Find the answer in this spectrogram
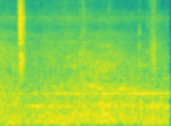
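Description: Steady background noise, like an outdoor town hum, with one sharp click about a third of a second in.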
